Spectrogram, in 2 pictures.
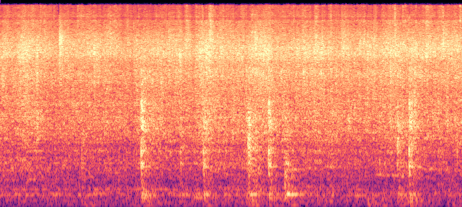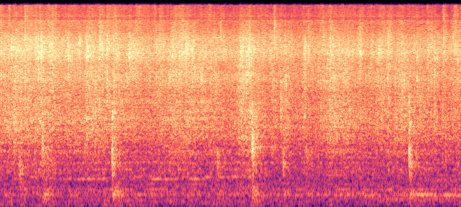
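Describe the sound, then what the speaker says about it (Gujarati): Sabudana khichdi being stirred in a hot pan, a spoon scraping and tossing the tapioca pearls and mix as oil sizzles softly underneath, with irregular clinks and scrapes throughout and no talking. "બધી જ વસ્તુને આપણે મિક્સ કરી લઈએ."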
